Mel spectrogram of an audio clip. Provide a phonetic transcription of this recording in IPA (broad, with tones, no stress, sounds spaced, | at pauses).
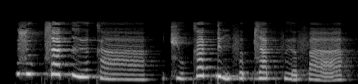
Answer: z u˦˥ k̚ s a˦˥ k̚ ɣ ɨ˨˦ ə̯ k a̤ː˨˩ | t͡ɕ u˧˩ k a˦˥ k̚ ɗ ɨ̰˧˨ ŋ f ə˨˩ p̚ z a˨˩ k̚ f ɨ˧˩ ə̯ f aː˧˩˨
